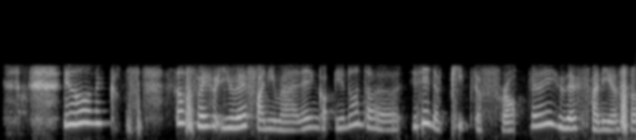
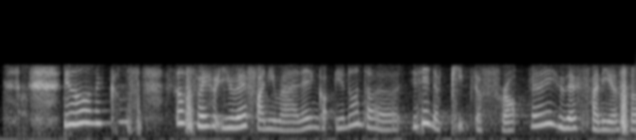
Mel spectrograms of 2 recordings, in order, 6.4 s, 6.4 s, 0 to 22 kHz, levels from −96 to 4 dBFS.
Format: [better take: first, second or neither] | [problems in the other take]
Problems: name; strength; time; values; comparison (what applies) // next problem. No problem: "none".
second | noise reduction (neural mask model Resemble Enhance denoiser)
